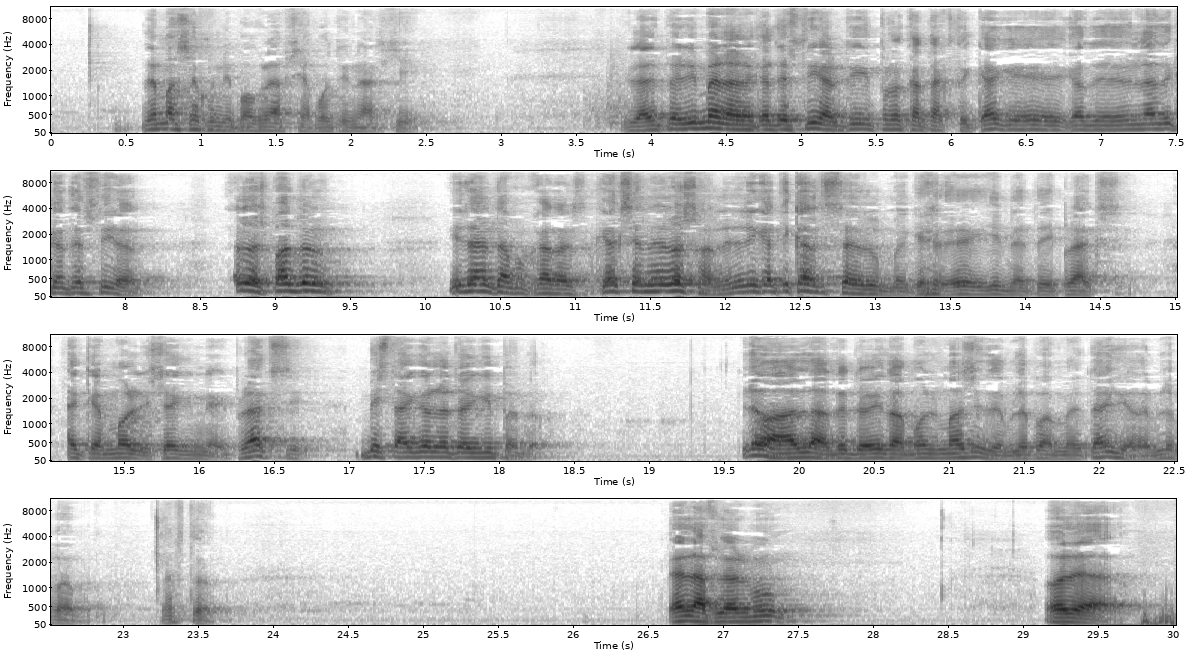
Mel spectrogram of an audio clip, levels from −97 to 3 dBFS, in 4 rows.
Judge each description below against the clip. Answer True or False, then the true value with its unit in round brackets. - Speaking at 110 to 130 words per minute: True (115 wpm)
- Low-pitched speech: True (120 Hz)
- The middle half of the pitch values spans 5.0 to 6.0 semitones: False (4.2 semitones)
